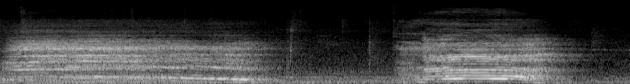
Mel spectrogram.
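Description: Cattle mooing twice: a long call that drops in pitch at its end, then a shorter call about four seconds in that rises and falls.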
